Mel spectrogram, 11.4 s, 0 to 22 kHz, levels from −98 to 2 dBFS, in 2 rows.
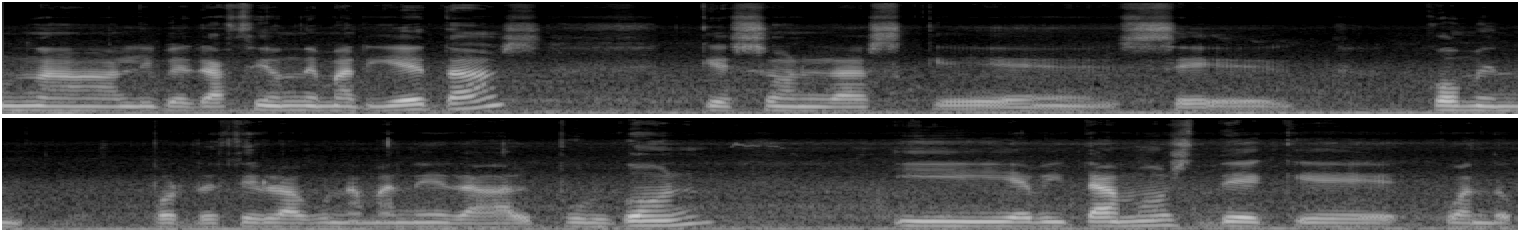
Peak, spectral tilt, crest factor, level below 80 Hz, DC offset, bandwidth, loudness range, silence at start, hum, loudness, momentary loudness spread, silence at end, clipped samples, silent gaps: -14 dBFS; -5.5 dB/octave; 20 dB; -50 dBFS; under 0.1%; over 20 kHz; 6 LU; 0 s; none; -33 LUFS; 17 LU; 0 s; under 0.1%; none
